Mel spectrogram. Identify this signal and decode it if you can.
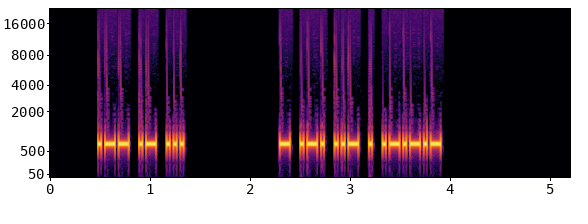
Morse code, heard as a keyed tone, about 34 wpm, 700 Hz. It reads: WAS TRUE.
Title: 4x Word-Spacing - Sentences from Top 400 Words - 35wpm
